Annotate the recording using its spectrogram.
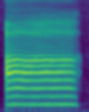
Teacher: The first tone is high and totally flat, kind of like you're singing a high note.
